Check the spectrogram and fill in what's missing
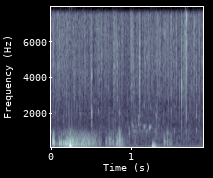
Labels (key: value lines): label: biophony, growl
recorder: SoundTrap 600 or HydroMoth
